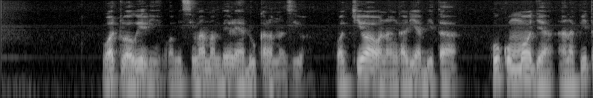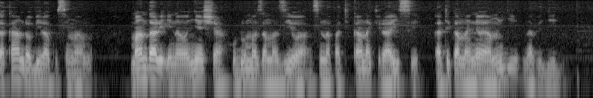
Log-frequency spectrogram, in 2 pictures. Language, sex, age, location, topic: Swahili, male, 18-24, Dar es Salaam, finance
